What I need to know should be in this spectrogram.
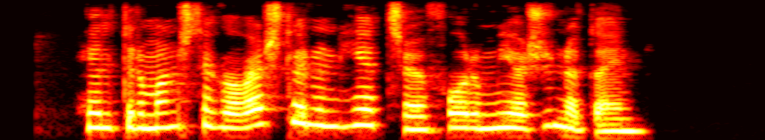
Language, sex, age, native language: Icelandic, female, 20-29, Icelandic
